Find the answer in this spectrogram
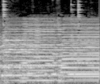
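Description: Harmonium playing held chords with no voice over them, shifting to a new chord a little over a second in.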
